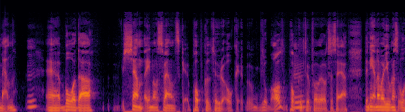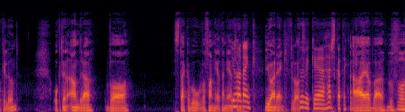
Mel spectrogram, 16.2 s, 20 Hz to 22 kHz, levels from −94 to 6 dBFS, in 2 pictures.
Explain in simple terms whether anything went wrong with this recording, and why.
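Two brief glitches in this speech come from AAC frame loss with concealment, probably over a low-delay AAC link. Around 2.82 to 2.92 s a chunk dropped out and the decoder guessed from the last good sound, giving a smeared, noisy patch. A shorter one at 7.38 to 7.41 s is a briefer patch of the same kind.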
